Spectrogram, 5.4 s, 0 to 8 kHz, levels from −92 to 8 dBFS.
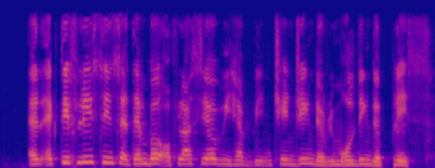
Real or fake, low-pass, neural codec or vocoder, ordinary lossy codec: real; 7.2 kHz; none; AAC, 48 kbps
